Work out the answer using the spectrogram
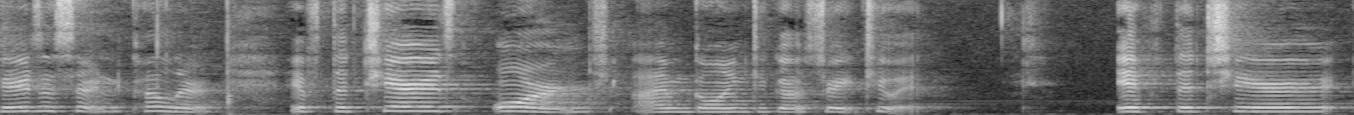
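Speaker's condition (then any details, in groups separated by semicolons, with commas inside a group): Cerebral palsy; affects arm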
